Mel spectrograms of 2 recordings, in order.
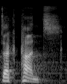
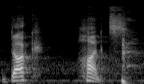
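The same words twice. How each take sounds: First: The two words are slurred into one rude word. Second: The two words are said clearly apart. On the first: The speaker calls it wrong. "not Duck Hunt" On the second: The speaker calls it right. "It's Duck Hunt"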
